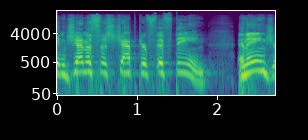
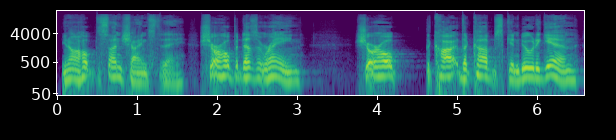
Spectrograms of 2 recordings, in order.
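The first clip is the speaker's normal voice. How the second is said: casual everyday hope; 6 semitones lower, 5 dB quieter than usual. Retold or imitated. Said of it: "the way we use it today".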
